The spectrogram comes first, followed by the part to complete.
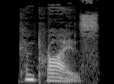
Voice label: "comprise", english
